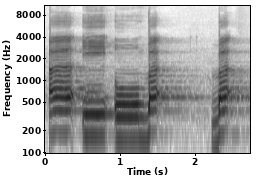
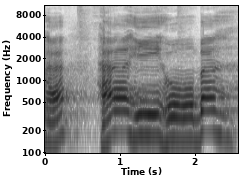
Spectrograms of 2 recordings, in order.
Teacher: Kalau hamzah tadi syiddah, a, i, u, ba langsung berhenti. Sedangkan kalau ha, hi, hu, bah mengalir.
